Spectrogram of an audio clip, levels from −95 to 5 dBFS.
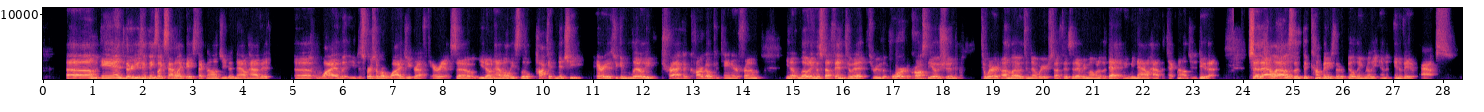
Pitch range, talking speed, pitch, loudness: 110-130 Hz, 190 wpm, 115 Hz, -17 LUFS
